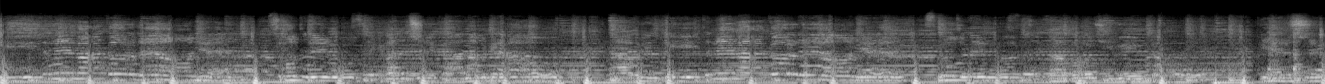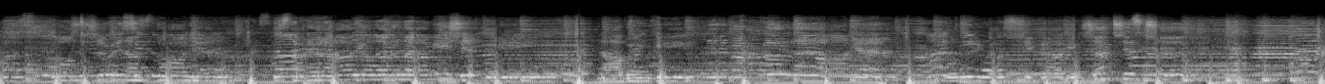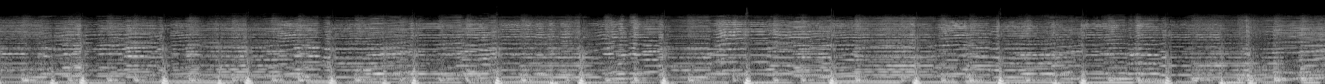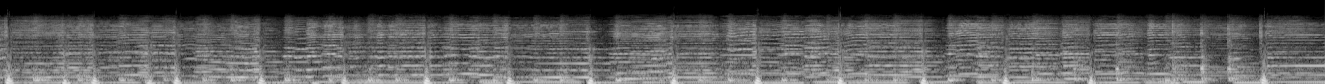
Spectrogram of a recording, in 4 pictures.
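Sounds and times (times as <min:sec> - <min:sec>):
accordion: 0:00.0 - 0:53.0
folk dance band playing: 0:00.0 - 0:53.0.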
